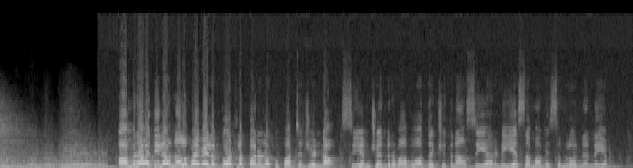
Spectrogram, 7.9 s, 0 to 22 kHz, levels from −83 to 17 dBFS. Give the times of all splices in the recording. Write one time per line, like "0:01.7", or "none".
0:01.0

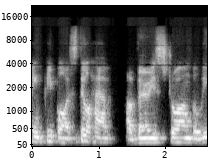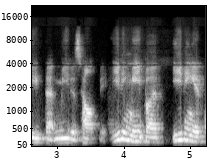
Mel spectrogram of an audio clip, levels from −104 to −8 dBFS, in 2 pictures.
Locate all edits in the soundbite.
0:01.3
0:03.8

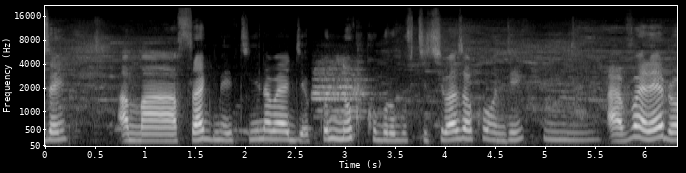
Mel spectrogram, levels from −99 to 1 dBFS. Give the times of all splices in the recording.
none

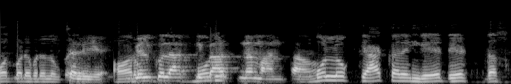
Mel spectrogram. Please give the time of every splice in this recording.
0:01.1

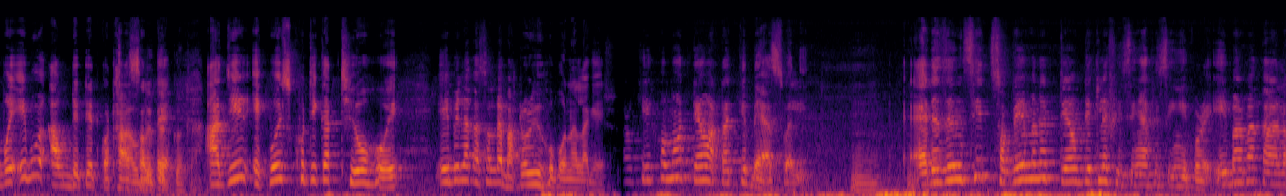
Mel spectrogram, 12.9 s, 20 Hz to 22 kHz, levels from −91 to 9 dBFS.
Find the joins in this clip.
0:06.5

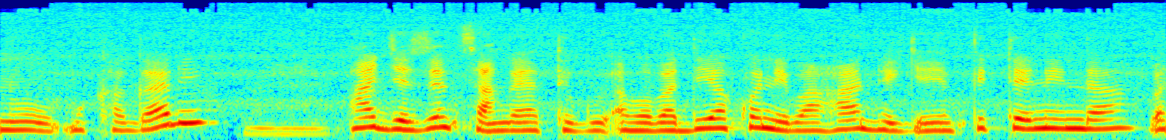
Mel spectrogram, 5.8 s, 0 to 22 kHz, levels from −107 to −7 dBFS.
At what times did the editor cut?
none

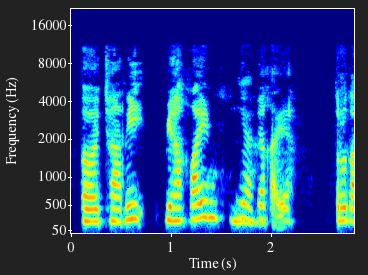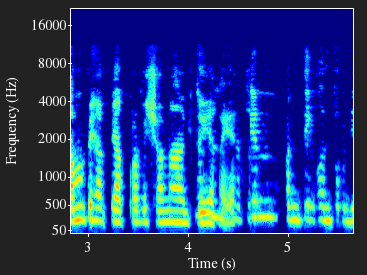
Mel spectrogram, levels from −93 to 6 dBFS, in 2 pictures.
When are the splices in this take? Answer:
0:04.6

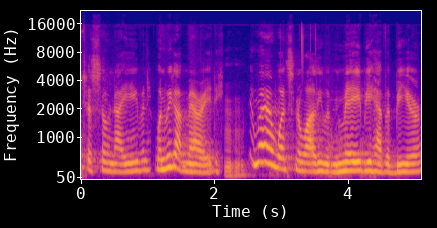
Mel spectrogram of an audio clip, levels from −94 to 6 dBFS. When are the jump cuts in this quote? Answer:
0:02.0

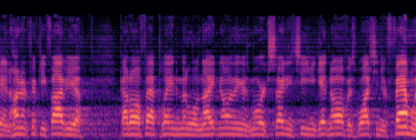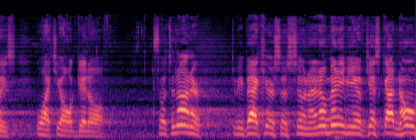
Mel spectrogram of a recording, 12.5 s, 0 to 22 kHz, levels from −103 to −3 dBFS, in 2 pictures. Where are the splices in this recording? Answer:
0:07.6

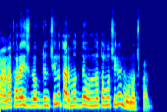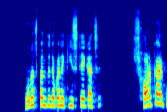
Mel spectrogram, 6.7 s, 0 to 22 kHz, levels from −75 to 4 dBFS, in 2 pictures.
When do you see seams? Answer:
none

